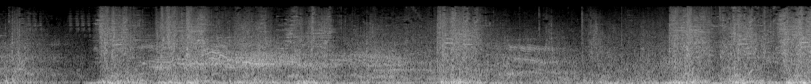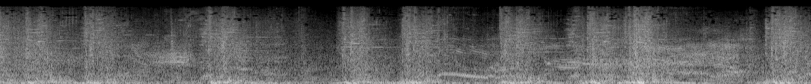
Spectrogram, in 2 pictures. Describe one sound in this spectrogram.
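Weapons fire in rapid bursts with loud zapping blasts.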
